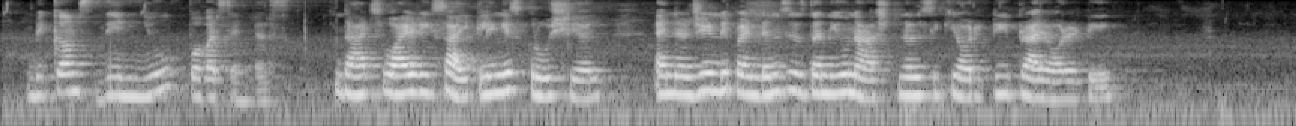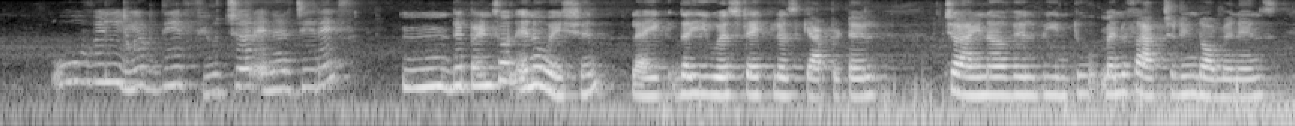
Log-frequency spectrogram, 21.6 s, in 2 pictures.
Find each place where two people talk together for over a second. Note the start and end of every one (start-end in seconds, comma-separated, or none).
none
